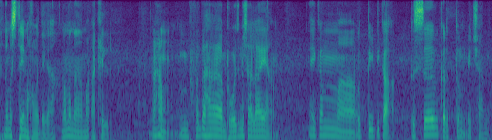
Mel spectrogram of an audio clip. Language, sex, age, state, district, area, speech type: Sanskrit, male, 30-45, Kerala, Ernakulam, rural, spontaneous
